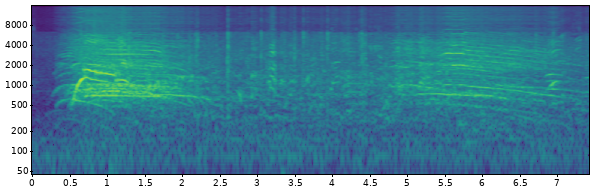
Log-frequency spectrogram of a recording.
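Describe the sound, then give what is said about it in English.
A crowd of many voices, including high children's voices, counts down and erupts into loud cheering and shouting, eases off briefly, then swells again into another sustained round of excited yelling. “There's some counting, there's some cheering.”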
